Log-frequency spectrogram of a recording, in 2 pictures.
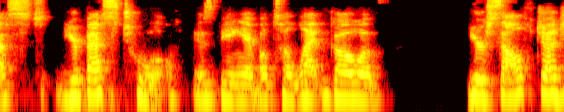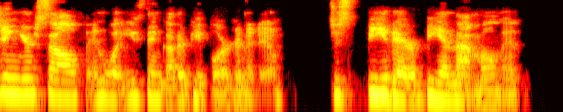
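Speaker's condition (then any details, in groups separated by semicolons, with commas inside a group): No condition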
